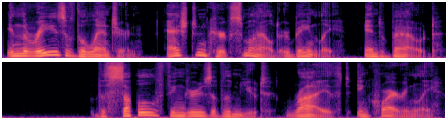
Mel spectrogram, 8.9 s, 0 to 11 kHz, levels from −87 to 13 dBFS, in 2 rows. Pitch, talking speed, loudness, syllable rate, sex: 115 Hz, 135 wpm, -21 LUFS, 4.6 syllables/s, male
